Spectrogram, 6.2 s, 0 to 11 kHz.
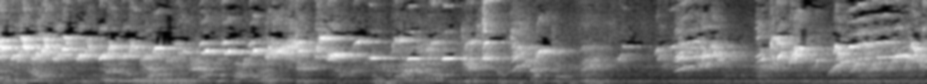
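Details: A European goldfinch in full song, recorded 2013: a long, rambling medley of tinkling notes, buzzy trills and quick chirps, repeated at a rapid, uneven pace, with some low murmuring in the background.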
